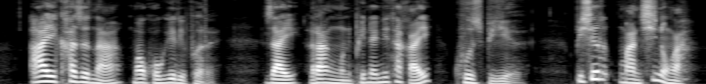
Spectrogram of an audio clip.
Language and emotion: Bodo, disgusted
